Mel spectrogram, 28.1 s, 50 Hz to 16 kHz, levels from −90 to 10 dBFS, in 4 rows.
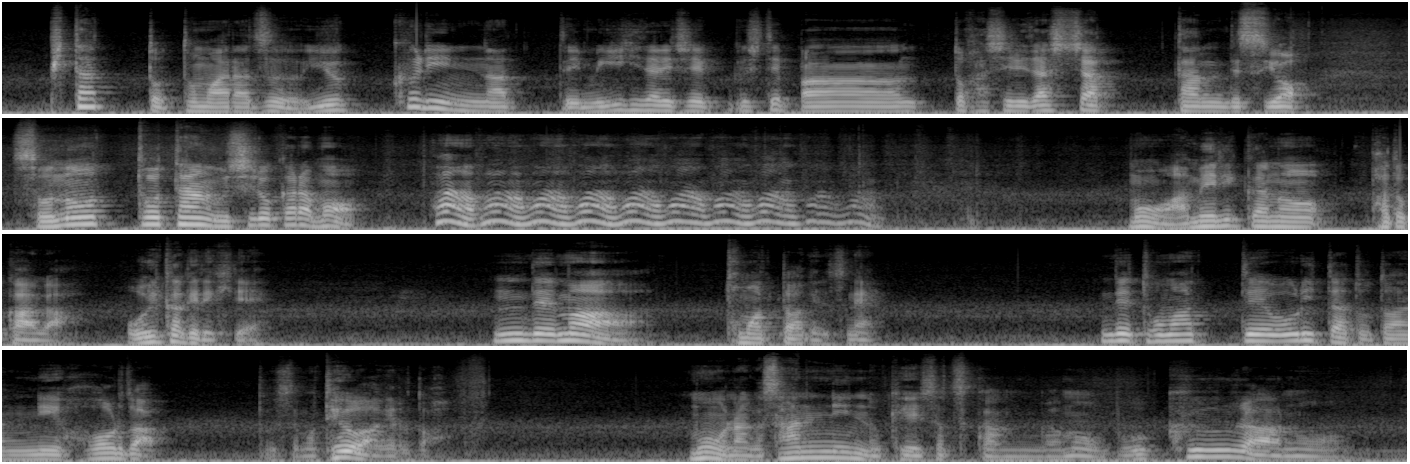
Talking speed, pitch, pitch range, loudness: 310 characters per minute, 115 Hz, 85-145 Hz, -25 LUFS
